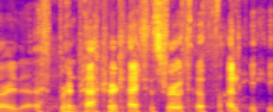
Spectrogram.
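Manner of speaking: words broken up by giggles and laughter. Reading out a viewer's comment, laughing while talking. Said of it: "I don't know why I'm laughing".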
